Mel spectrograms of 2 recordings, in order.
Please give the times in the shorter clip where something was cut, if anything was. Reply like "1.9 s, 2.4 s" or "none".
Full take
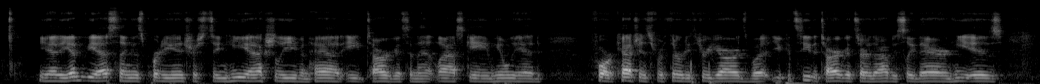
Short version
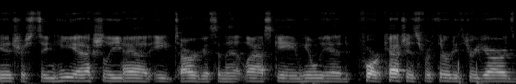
1.2 s, 3.5 s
